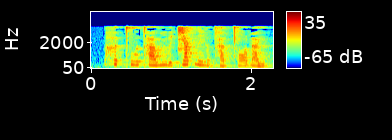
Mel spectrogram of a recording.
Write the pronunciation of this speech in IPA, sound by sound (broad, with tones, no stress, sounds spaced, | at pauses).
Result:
h ə˦˥ t̚ t̪ʰ u˨˦ ə̯ t̪ʰ a˨˦ w ŋ ɨ̰˧˨ ə̯ t͡ɕ a˦˥ k̚ z i˨˩ ə̯ t̪ʰ a˨˩ t̚ t̪ʰ ɔ˨˦ ɗ a˨˩ j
